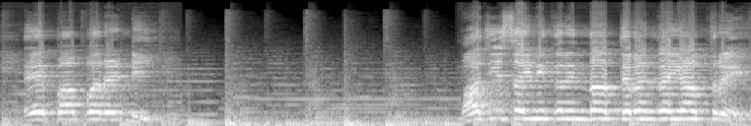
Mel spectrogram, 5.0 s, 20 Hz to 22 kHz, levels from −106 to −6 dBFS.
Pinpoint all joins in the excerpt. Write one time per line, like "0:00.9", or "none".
none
